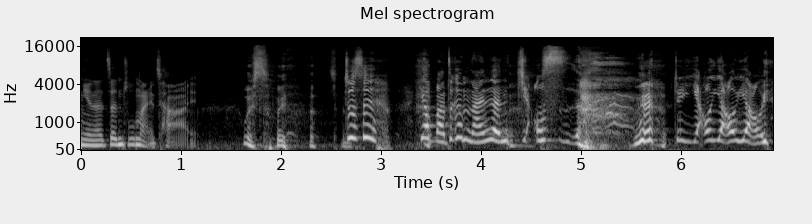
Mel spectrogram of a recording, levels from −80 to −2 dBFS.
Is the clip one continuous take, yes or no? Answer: yes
